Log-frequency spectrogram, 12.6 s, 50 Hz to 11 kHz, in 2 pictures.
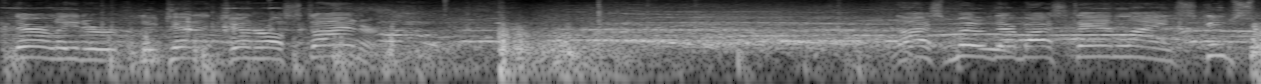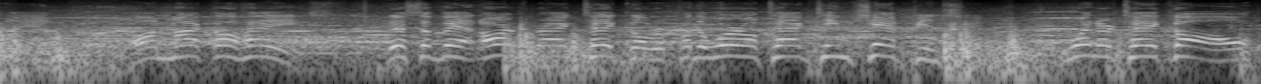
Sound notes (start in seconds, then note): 0.1 crowd chatter; 5.8 crowd chattering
